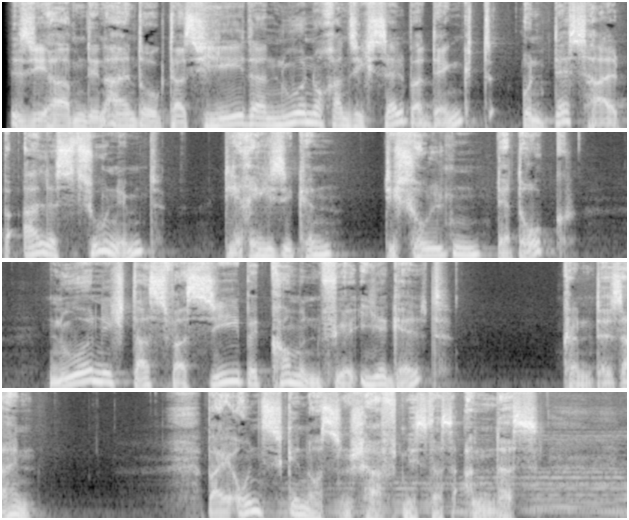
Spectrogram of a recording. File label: radio spot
